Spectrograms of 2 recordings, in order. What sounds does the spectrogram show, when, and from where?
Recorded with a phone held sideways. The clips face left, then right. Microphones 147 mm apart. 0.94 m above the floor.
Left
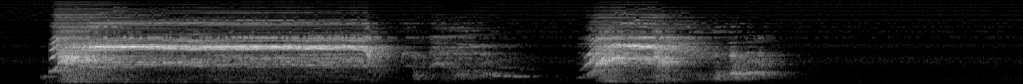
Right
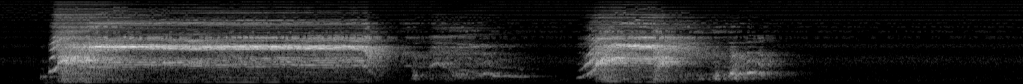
0.4 s a scream: 30° right (ahead or behind), 9 m; by 7.7 s 45° right (ahead or behind), 12.5 m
